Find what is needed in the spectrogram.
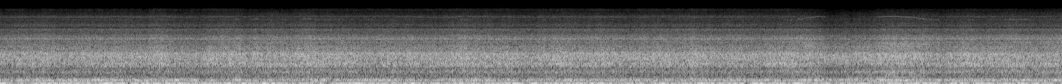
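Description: Motorcycle cruising at a steady highway speed: engine and tyre noise under a constant rush of wind over the camera's microphone, with no change in revs.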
